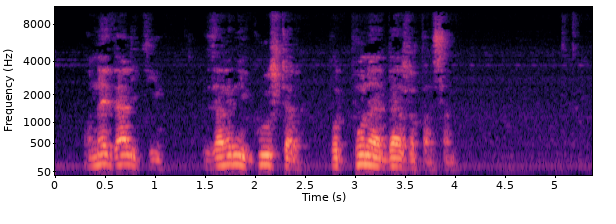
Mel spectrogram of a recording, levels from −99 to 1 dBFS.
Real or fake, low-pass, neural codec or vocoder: real; 9.9 kHz; none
